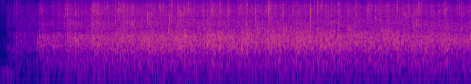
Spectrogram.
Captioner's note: audience applauds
